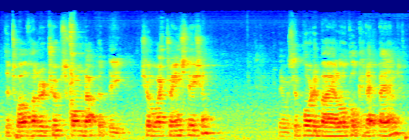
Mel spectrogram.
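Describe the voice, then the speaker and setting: A man's voice: medium pitch, a little hiss or hum. A man giving a slide-show history talk to a club, folksy and dropping joking asides. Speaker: local history presenter. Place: meeting room. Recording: roomy hall from far off.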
